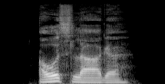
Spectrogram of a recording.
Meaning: 1. display 2. expense, expenditure
- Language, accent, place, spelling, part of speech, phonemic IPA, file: German, Germany, Berlin, Auslage, noun, /ˈaʊ̯slaːɡə/, De-Auslage.ogg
